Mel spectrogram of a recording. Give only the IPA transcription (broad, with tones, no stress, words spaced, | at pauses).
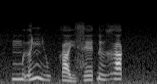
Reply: mɨ̰˧˥ə̯ɲɨ̤˨˩wka˧˩j ze˨˦ɗɨ˨˦ɣa˦˥k̚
